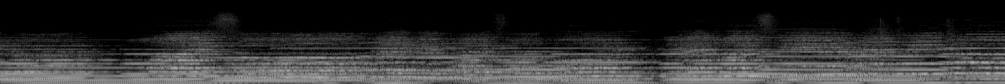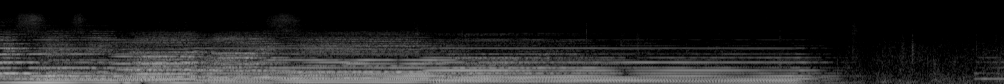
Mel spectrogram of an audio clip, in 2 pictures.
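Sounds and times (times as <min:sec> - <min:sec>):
voices singing a hymn: 0:00.0 - 0:16.9
organ chords: 0:00.0 - 0:18.6.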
